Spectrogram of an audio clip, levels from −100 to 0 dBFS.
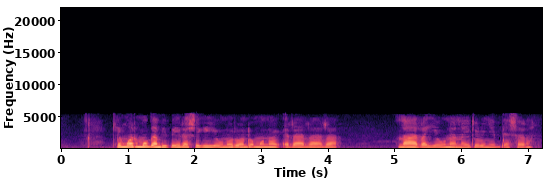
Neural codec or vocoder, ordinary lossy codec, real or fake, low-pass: none; AAC, 24 kbps; real; 5.4 kHz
